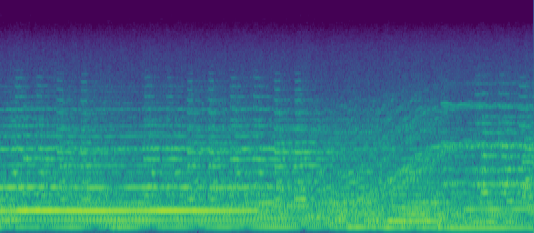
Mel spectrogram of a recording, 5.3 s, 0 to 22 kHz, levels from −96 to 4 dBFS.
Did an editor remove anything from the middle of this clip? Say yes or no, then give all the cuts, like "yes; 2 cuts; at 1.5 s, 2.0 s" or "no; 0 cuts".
yes; 1 cut; at 3.4 s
